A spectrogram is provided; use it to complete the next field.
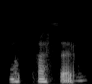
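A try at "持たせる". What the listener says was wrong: Hai, motaseru. Perfect.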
